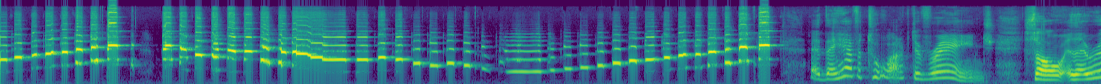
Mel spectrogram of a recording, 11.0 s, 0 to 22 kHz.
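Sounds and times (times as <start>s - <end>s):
tin whistle playing a scale: 0.0s - 7.8s.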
